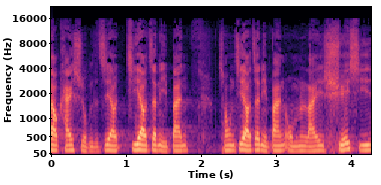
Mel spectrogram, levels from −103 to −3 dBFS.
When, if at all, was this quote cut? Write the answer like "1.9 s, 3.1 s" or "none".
2.1 s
